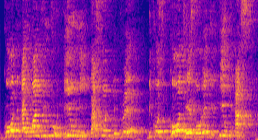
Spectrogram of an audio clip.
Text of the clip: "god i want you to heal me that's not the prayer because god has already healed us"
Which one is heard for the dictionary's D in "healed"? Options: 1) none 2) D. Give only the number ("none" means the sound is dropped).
2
